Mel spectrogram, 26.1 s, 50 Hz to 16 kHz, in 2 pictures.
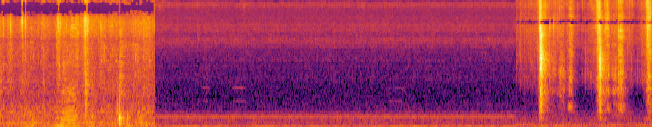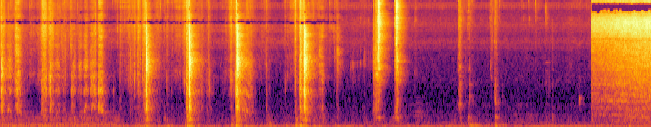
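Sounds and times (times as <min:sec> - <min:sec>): knife chopping on wooden board: 0:10.8 - 0:18.2, 0:18.8 - 0:19.6.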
